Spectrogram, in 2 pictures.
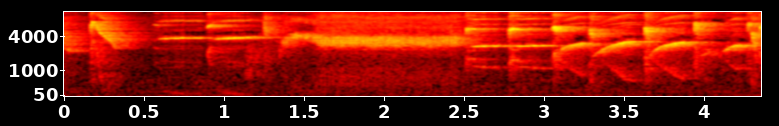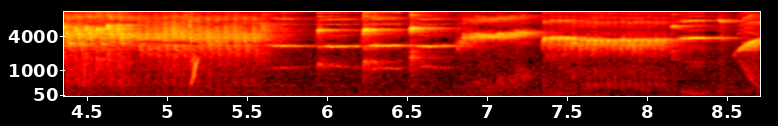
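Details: Canary delivering a varied song: bursts of quick clicks and stacked trill notes, curving whistled sweeps, and a harsh buzzy rasping passage in the middle, with steady high whistled tones returning.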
